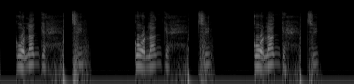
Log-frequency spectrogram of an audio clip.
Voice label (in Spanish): yema de huevo, Zapoteco, san miguel albarradas; alimentos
